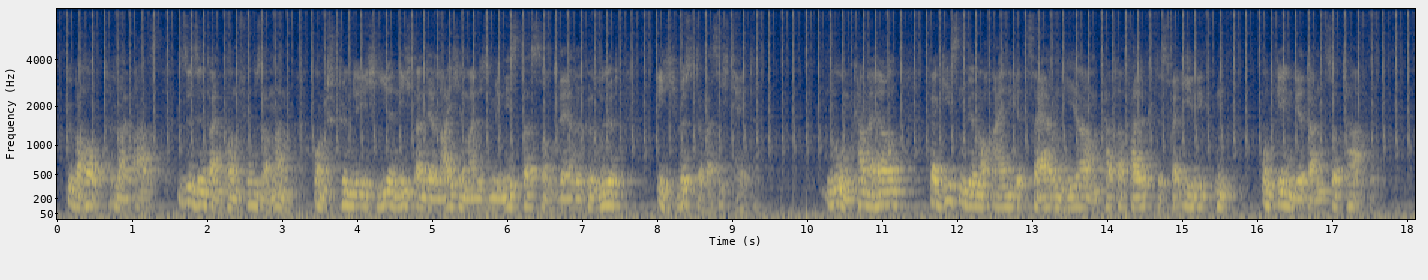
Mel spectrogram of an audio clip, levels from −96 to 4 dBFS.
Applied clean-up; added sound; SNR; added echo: none; Bicycle; 15 dB; reverberation time 0.7 s.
